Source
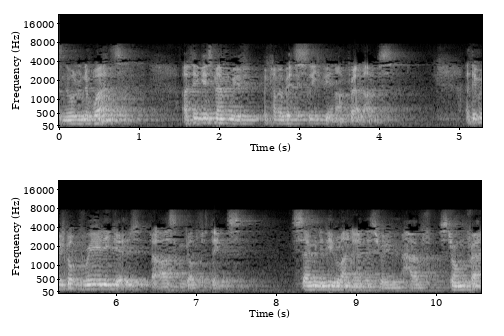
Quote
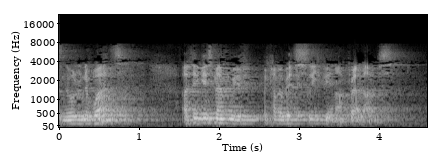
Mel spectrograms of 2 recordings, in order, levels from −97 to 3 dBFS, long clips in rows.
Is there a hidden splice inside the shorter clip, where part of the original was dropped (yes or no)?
no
